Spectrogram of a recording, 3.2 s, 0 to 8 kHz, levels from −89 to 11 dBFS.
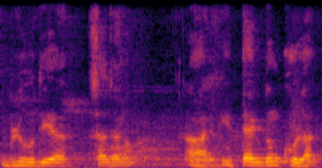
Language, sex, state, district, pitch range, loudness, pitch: Bengali, male, Tripura, West Tripura, 150-160 Hz, -16 LUFS, 150 Hz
